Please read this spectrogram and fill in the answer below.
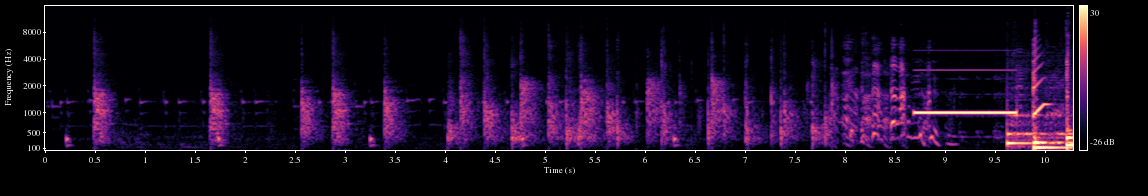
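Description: A small group slow-clapping: a few single claps at first, then coming faster and faster into quick applause, over faint background music. Near the end the clapping stops, a steady beep-like tone sounds for about a second, and then loud music begins.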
